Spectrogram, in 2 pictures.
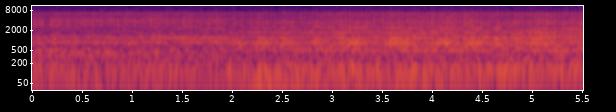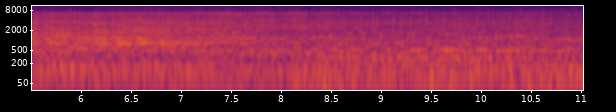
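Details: Saab 9-3 2.0t Aero 2004 at 300,000 km: fast, even metallic rattle about three times a second over the idle, riding on top of the engine, from a broken cam chain slide/guide; engine was replaced.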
